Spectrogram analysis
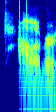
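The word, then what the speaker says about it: Calibre: the open format that like your Calibbre server caliber server that's how you pronounce it technically um you know can um host on your computer.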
